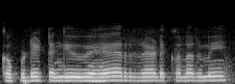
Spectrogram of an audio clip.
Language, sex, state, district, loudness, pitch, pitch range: Hindi, male, Uttar Pradesh, Shamli, -13 LUFS, 175 Hz, 175-180 Hz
